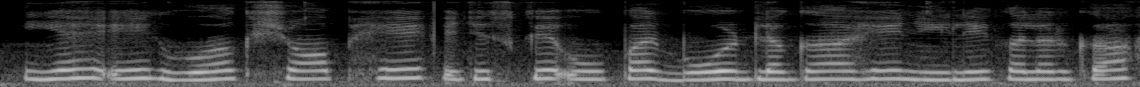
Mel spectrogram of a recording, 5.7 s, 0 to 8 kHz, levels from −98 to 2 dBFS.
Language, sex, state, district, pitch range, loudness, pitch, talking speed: Kumaoni, female, Uttarakhand, Uttarkashi, 270-290 Hz, -30 LUFS, 280 Hz, 125 wpm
